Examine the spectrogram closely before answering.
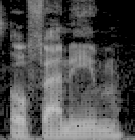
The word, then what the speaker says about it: ophanim: It's ophanim wheels. I often. Get my consonant mixed up in there.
